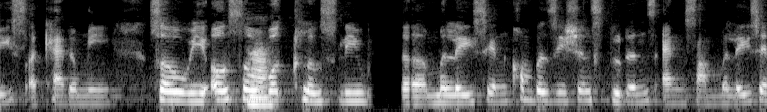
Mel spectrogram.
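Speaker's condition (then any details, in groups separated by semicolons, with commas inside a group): No condition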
